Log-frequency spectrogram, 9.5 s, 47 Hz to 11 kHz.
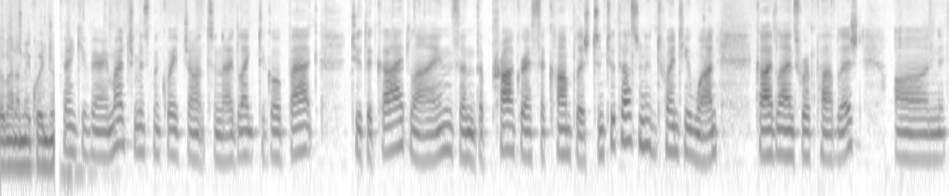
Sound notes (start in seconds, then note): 4.3 speaking French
